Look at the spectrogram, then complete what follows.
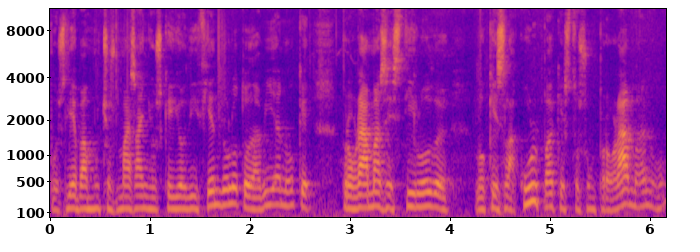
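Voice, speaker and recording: A woman's very deep, low voice with a Catalan accent, animated tone, ordinary pitch variation and fairly quick pace, on a very clean recording with a silent background. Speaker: spiritual teacher. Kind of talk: casual conversation. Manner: animated, with many hesitations.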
